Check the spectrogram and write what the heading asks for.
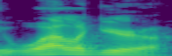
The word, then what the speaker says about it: Waligura: Let me pronounce correctly. Wigura.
